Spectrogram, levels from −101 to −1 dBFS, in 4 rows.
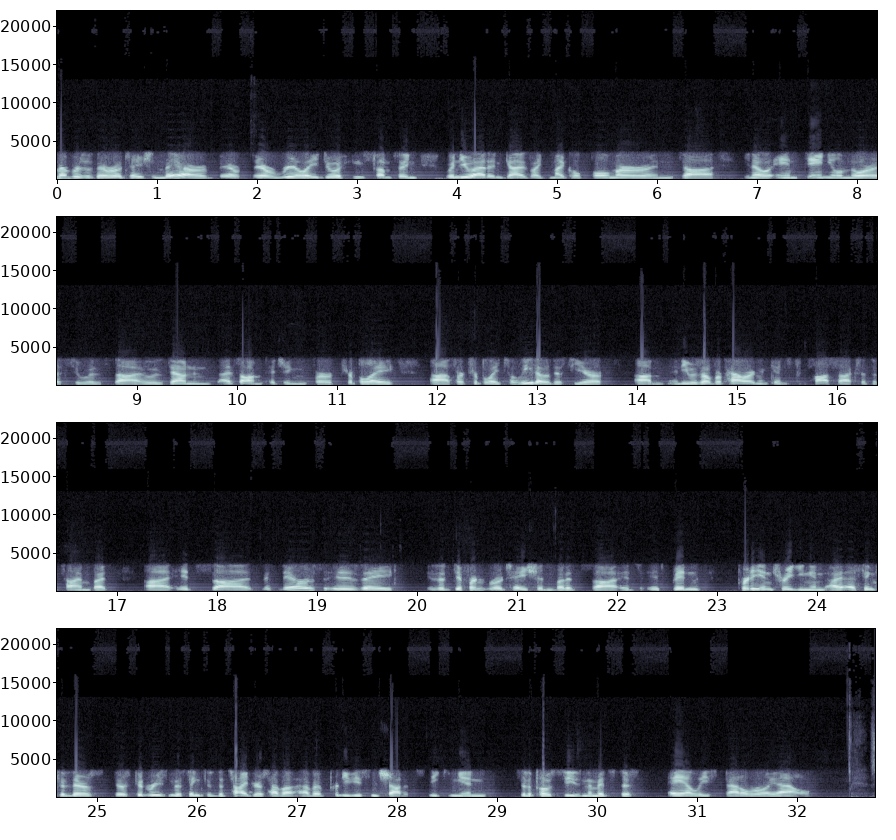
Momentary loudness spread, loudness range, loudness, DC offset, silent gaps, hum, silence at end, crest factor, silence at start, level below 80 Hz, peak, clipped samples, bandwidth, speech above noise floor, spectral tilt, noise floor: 9 LU; 2 LU; -20 LUFS; under 0.1%; none; none; 0.65 s; 16 dB; 0 s; -70 dBFS; -4 dBFS; under 0.1%; 5 kHz; 33 dB; -7 dB/octave; -52 dBFS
